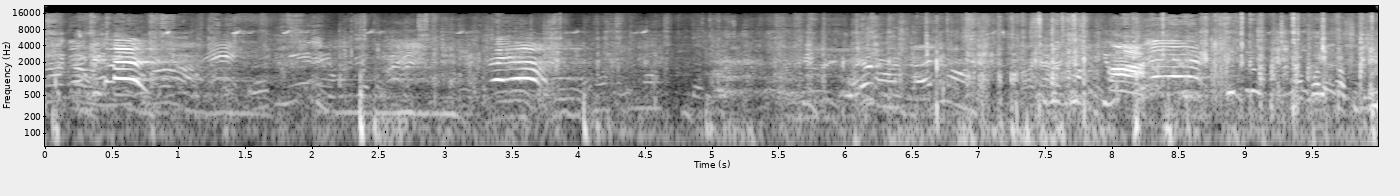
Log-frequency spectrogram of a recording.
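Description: Players' voices shouting short calls across the pitch, a few times, with a few sharp knocks of the football being kicked in between.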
